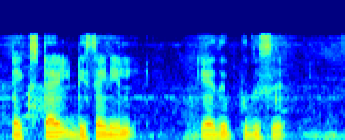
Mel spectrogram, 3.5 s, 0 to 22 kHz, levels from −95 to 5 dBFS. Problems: constant background noise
